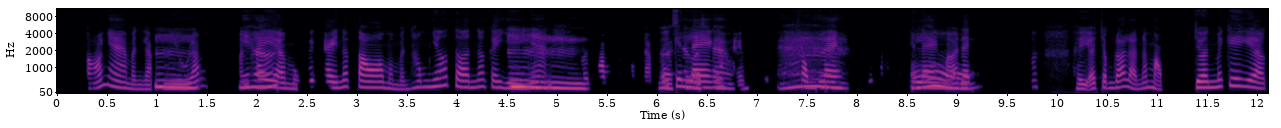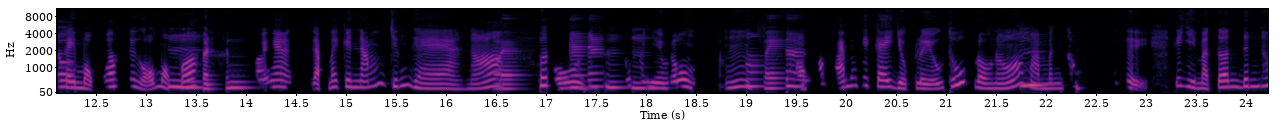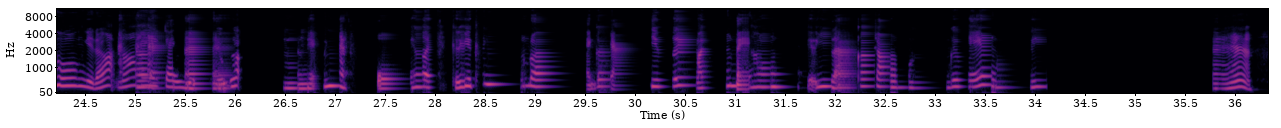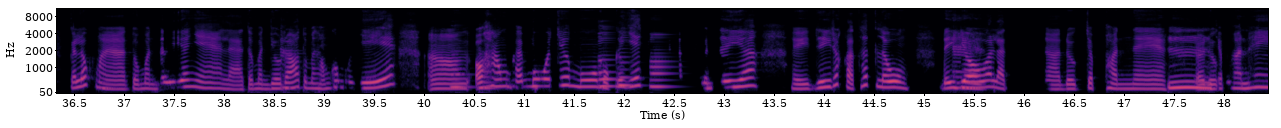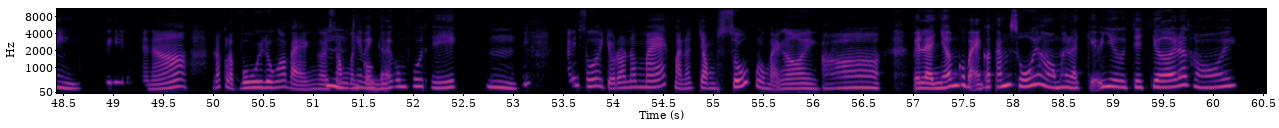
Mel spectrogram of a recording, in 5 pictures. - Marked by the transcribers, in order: distorted speech; other background noise; unintelligible speech; static; unintelligible speech; unintelligible speech; unintelligible speech; unintelligible speech; unintelligible speech; unintelligible speech; other noise
- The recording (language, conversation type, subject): Vietnamese, podcast, Bạn có thể kể cho mình nghe về một trải nghiệm đáng nhớ của bạn với thiên nhiên không?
